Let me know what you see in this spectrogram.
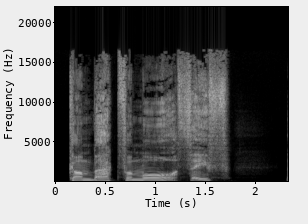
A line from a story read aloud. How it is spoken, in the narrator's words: the man growled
